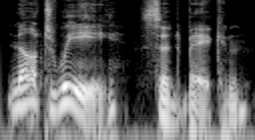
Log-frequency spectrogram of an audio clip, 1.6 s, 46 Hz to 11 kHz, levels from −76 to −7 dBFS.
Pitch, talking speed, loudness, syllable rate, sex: 130 Hz, 150 wpm, -18 LUFS, 3.5 syllables/s, male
